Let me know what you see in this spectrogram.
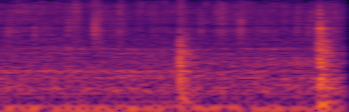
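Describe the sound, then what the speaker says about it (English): A pork chop sears in a hot pan, giving a steady close sizzle and crackle with a couple of brief sharper pops and no talk. "going to sear this pork chop on all sides"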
